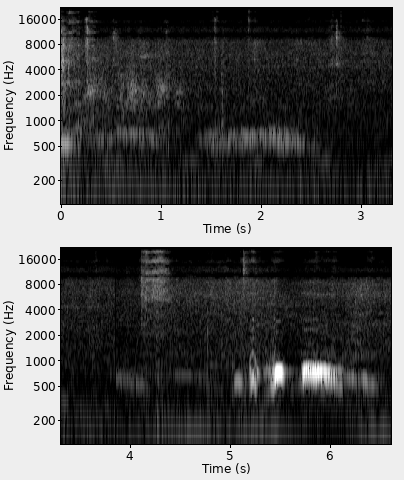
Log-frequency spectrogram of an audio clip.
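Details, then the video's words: Spotted dove in the morning: faint, hollow coos at first, then one close, loud phrase of two short notes followed by a drawn-out croo. "Sound Spotted Dove ln The Morning"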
